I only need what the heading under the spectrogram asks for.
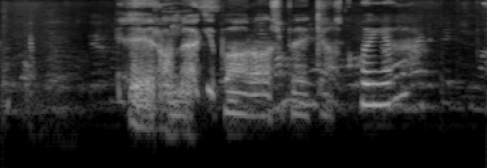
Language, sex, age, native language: Icelandic, male, 12, Icelandic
